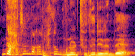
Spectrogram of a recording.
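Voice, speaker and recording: A male pastor from South Korea telling a childhood story in a sermon, animated and acting out scenes, in a church sanctuary. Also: very high voice, quick pace. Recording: long church reverb.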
